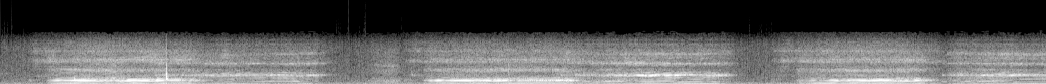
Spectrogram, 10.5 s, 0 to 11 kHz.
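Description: Loud, buzzing, rattling snores on each breath, about 16 a minute; snoring.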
